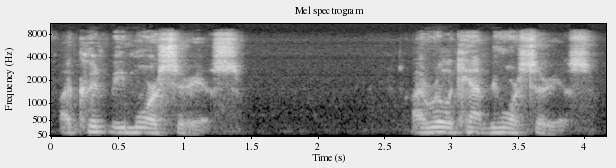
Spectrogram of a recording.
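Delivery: ordinary delivery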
